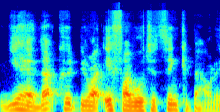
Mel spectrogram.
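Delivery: ordinary talk, nothing marked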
